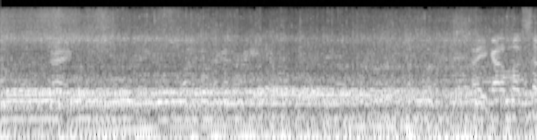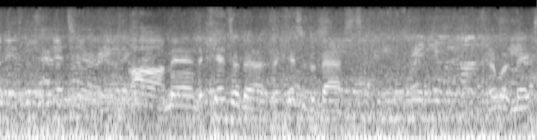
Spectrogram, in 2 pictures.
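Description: A steady engine drone that holds one pitch throughout, with people's voices over it at times.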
